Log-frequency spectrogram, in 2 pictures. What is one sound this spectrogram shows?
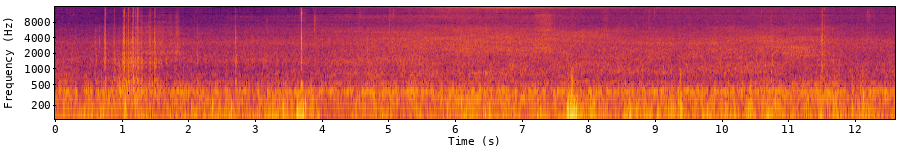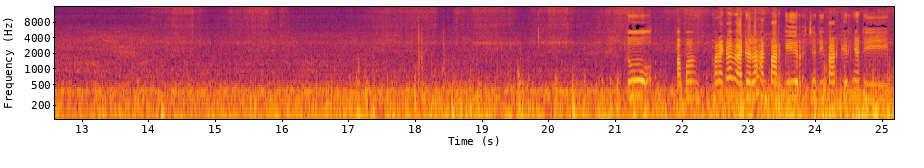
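An electric scooter motor hums steadily.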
